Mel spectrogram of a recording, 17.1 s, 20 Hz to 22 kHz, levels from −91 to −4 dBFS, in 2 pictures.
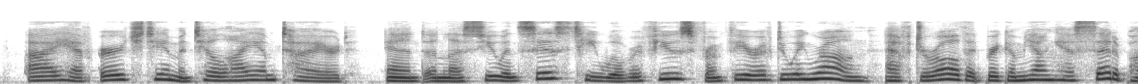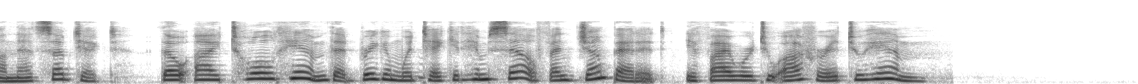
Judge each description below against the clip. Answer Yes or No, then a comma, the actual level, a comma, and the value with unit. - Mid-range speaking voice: No, high, 200 Hz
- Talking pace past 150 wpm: Yes, average, 185 wpm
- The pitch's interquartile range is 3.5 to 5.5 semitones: Yes, average, 5.0 semitones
